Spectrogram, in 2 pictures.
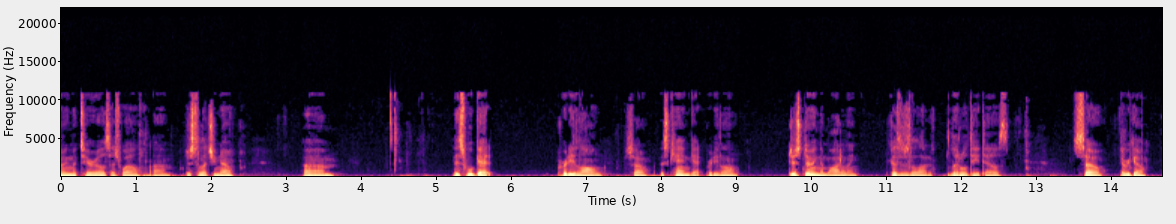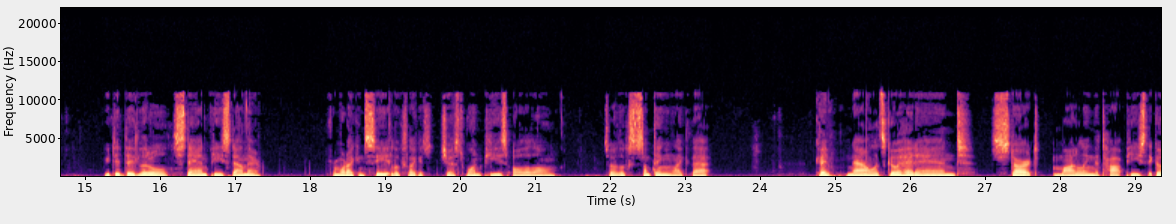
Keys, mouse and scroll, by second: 1.1 KP_5, 1.5 a, 1.9 a, 2.2-5.1 drag, 5.4 s, 7.4 Tab, 8.3 s, 13.5 g, 14.2 Tab, 14.6-16.7 drag, 14.8 g, 15.9 g, 17.3 g, 17.8-20.5 drag, 20.9-23.1 drag, 21.7 a, 22.6 a, 24.8 KP_Decimal, 25.0 KP_5, 28.4 a.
